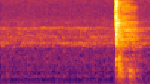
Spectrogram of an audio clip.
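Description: Near silence, then about one and a half seconds in a short, sharp burst of noise that fades out within about a third of a second.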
